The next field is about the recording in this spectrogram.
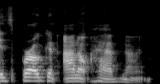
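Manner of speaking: normal talking voice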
